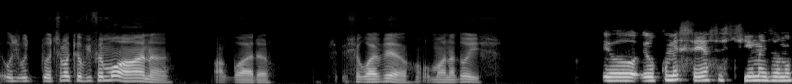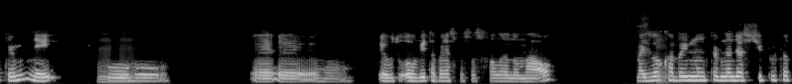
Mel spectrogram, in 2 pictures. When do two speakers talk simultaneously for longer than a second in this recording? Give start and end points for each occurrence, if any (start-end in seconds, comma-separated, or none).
none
